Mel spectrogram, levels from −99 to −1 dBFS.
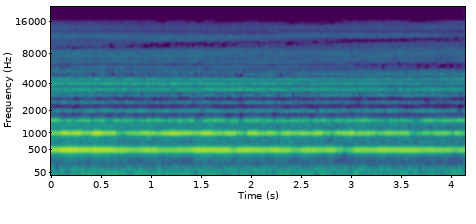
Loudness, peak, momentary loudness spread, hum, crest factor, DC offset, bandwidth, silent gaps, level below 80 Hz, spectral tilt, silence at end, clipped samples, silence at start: -16 LUFS; -4 dBFS; 6 LU; none; 12 dB; under 0.1%; 12.5 kHz; none; -48 dBFS; -2 dB/octave; 0 s; under 0.1%; 0 s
